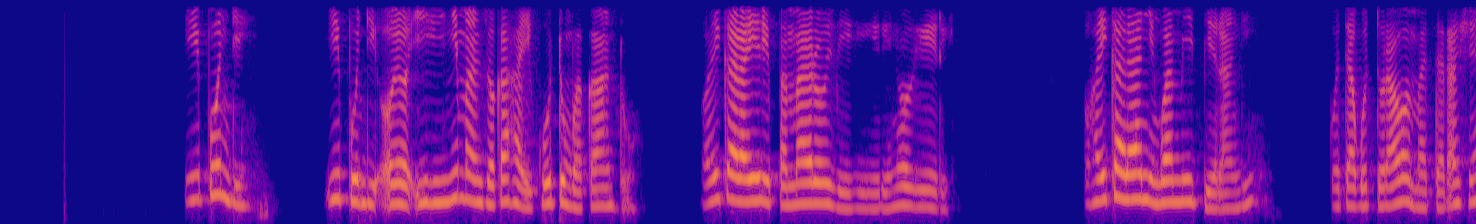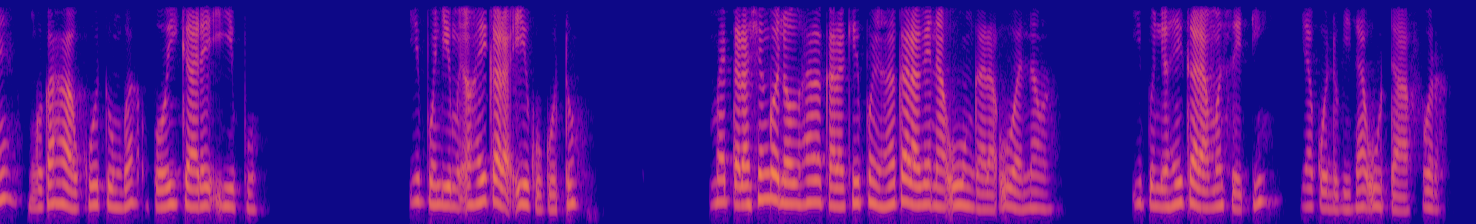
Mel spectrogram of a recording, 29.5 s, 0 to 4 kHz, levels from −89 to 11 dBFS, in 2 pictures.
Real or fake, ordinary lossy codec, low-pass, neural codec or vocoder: fake; AAC, 32 kbps; 3.6 kHz; vocoder, 22.05 kHz, 80 mel bands, Vocos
